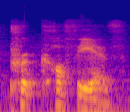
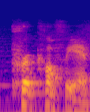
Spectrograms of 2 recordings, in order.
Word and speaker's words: Prokofiev: it's sir guy prokoviev i was saying it wrong for the first couple of days but now i'm pretty sure it's prokofiev prokofiev let's say it together one more time prokofiev yeah i think i've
